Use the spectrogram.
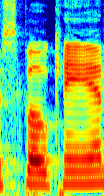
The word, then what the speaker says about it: Spokane: thank God Spokan Spokan depends on if you're in the north of the South it's either Spokane or Spokan um but uh yeah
